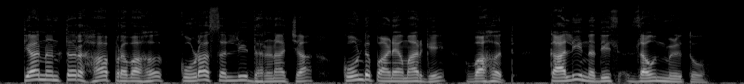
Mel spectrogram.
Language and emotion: Marathi, neutral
